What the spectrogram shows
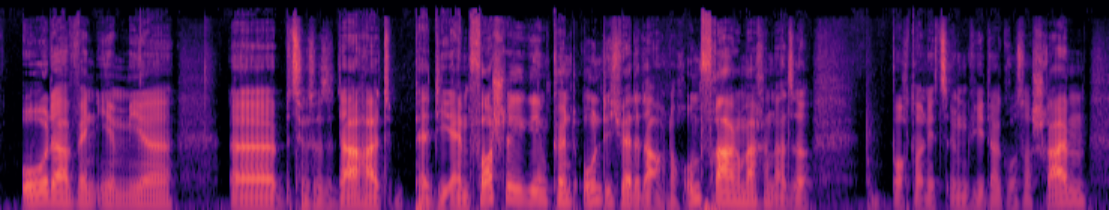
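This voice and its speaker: Lively intonation and big swings in loudness mark this moderately paced speech in a very clean recording with a silent background. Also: man, medium pitch for a man. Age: 20s. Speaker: podcast host, health management student. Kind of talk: solo podcast monologue. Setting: alone in his room. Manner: halting, many fillers.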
